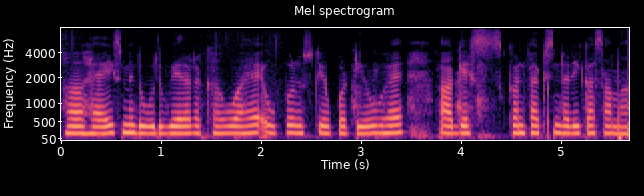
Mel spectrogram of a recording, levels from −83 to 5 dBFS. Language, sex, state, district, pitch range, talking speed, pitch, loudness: Hindi, female, Himachal Pradesh, Shimla, 190-200 Hz, 180 wpm, 195 Hz, -17 LUFS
